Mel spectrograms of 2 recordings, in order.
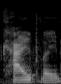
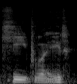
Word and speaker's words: Keyblade: I just like how Leonard Nemoy said Kaiblade once and then they had put a little footnote and like Dream Drop Distance and some pronounce it Kylblade instead of Keyblade.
